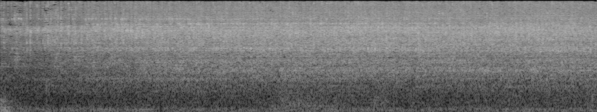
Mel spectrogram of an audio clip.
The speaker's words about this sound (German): Das ist dann zum Beispiel sowas wie ein äh, Rainmaker oder Regenmacher. Das ist hier so ein Rohr, äh, wo ganz viele kleine Plättchen drin sind. Und wenn man das halt so äh, umdreht, dann klingt das nach einem Regen.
